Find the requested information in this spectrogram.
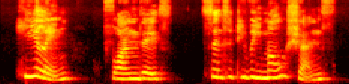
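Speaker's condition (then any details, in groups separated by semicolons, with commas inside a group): Cerebral palsy; loss of muscle control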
